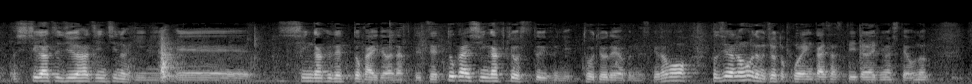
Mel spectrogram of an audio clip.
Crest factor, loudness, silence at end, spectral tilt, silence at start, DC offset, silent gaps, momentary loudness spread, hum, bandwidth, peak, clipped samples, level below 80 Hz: 20 dB; -20 LUFS; 0 s; -5 dB/octave; 0 s; under 0.1%; none; 12 LU; none; 8.2 kHz; 0 dBFS; under 0.1%; -52 dBFS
